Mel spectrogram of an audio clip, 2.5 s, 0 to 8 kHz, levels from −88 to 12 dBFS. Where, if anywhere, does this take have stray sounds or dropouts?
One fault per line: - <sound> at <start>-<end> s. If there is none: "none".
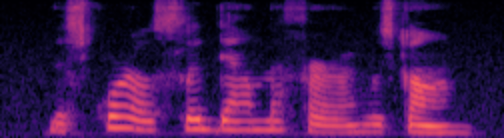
none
